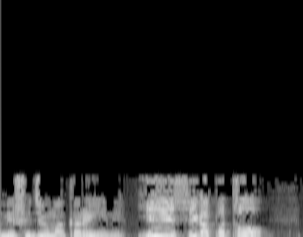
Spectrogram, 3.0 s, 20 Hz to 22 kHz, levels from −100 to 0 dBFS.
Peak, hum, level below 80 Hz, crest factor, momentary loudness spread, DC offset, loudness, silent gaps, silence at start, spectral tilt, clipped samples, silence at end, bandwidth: -4 dBFS; none; -36 dBFS; 14 dB; 8 LU; under 0.1%; -19 LUFS; none; 0 s; -4 dB/octave; under 0.1%; 0.35 s; 6 kHz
